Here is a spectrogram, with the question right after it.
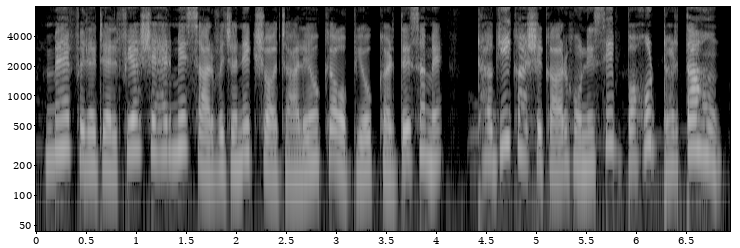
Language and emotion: Hindi, fearful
